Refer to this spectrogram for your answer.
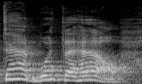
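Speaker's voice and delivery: high, drawn-out mock exasperation; indignant protest. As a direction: retell a son's disbelieving complaint, slowly. Acts out his protest to dad.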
